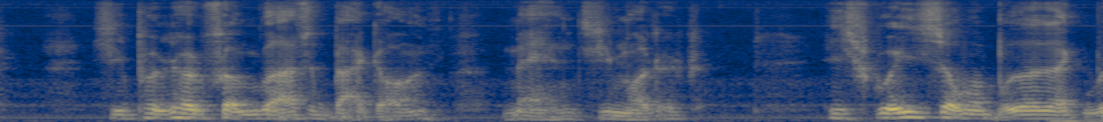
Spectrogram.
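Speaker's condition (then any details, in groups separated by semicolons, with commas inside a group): Cerebral palsy; from birth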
